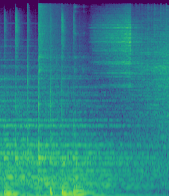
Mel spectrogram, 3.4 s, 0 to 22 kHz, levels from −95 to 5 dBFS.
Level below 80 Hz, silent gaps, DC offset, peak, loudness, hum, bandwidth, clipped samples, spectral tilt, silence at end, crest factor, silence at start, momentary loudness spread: -22 dBFS; none; 3%; 0 dBFS; -18 LUFS; none; over 20 kHz; under 0.1%; -3.5 dB/octave; 0 s; 18 dB; 0 s; 8 LU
